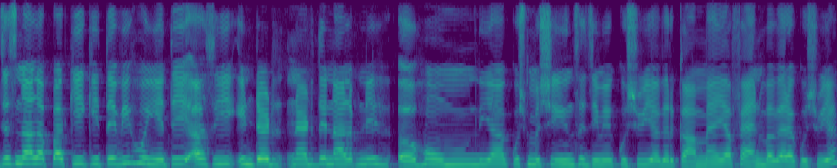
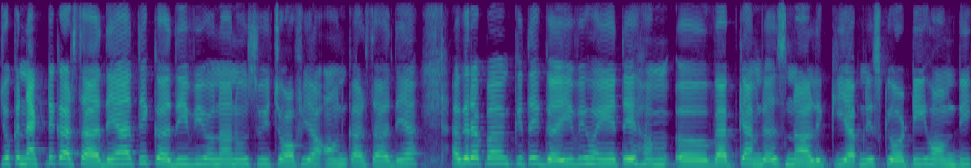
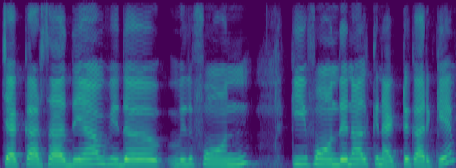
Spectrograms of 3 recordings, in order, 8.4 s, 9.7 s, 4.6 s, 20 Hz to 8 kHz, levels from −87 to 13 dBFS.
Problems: background sounds at intervals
